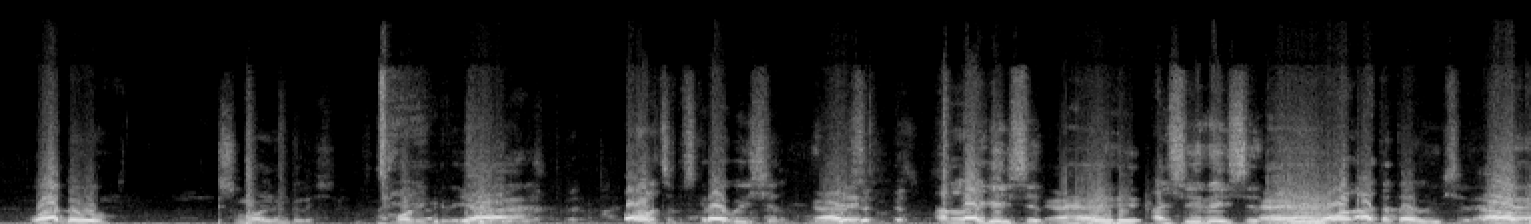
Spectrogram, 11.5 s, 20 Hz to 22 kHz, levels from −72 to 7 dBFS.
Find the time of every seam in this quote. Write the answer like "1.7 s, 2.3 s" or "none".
1.7 s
